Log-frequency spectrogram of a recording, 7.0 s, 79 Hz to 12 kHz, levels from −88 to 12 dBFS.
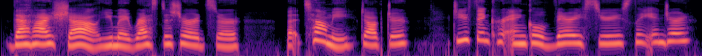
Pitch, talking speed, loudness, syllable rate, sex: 235 Hz, 170 wpm, -19 LUFS, 4.9 syllables/s, female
